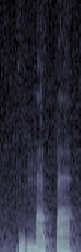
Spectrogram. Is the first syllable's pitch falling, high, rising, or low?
high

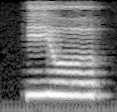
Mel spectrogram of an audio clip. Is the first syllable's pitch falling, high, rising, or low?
low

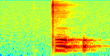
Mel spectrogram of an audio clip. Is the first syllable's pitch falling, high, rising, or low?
high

